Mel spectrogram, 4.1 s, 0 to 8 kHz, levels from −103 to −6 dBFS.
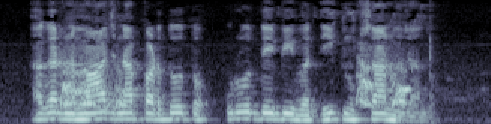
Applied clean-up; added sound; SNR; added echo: none; Bark; 8 dB; none.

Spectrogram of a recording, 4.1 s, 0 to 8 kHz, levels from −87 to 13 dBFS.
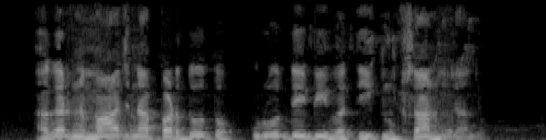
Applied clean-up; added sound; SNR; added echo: neural separator model SepFormer DNS4.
